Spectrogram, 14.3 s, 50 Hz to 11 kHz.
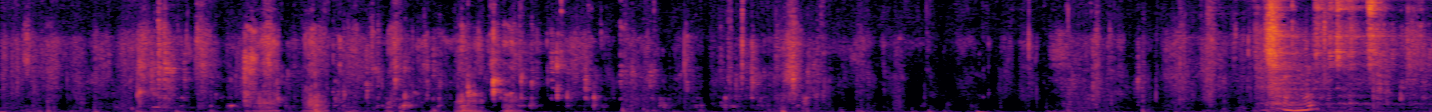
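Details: Australian Cattle Dog (Blue Heeler) puppies playing indoors in 2020: scattered soft grunts and snuffles, with short whimpering whines and a rising-falling whine near the end over a low room rumble, a person speaking briefly afterwards.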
